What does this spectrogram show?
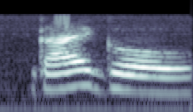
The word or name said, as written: gigo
